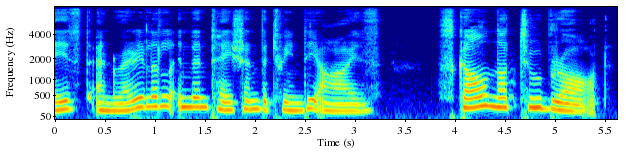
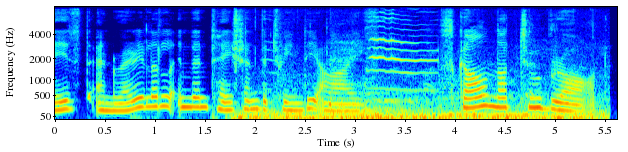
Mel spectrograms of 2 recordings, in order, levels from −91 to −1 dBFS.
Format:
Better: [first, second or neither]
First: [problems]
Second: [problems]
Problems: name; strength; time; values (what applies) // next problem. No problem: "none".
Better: first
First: none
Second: background sound (Cat); 3 dB below the speech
